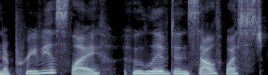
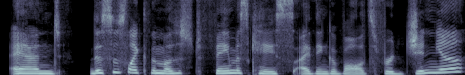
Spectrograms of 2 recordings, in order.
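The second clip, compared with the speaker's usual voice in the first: normal talking voice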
